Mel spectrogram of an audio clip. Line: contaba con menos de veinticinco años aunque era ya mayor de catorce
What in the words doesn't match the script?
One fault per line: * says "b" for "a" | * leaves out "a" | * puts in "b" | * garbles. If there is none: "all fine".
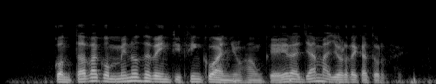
all fine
